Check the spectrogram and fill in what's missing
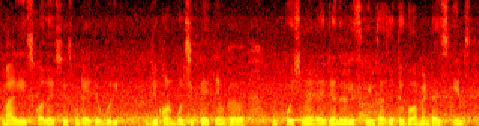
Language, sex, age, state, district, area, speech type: Goan Konkani, male, 18-30, Goa, Salcete, rural, spontaneous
